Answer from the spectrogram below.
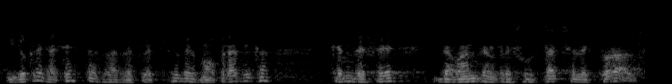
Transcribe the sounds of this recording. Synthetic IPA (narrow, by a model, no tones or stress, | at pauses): iʒokɾɛkːakɛst̪əezlarefləksioðəmukɾat̪ika | kɛmd̪əfed̪aβ̞and̪əlˠzrezulˠt̪at͡selek̚t̪oɾalˠs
